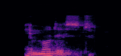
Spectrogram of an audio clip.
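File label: "immodest", British English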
